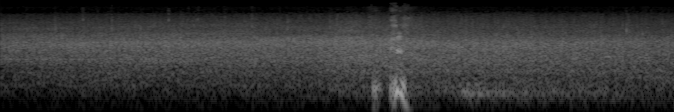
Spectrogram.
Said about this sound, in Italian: Un applauso a questi nuovi beati.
